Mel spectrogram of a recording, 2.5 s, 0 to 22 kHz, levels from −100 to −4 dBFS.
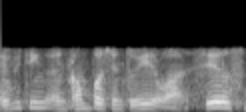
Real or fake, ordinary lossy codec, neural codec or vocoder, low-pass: real; none; none; 3.6 kHz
